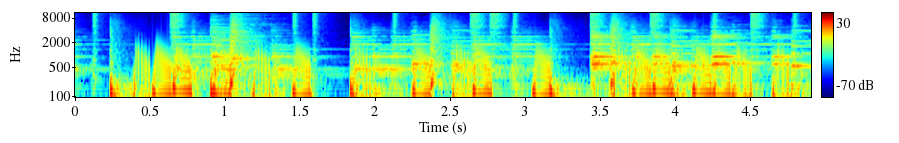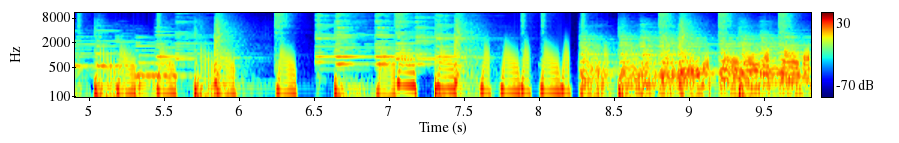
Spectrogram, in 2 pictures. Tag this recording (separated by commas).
Music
